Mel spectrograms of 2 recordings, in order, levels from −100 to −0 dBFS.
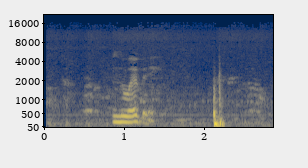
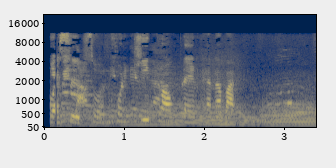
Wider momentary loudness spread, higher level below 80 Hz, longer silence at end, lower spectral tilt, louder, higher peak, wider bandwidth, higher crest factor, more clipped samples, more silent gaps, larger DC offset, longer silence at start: first, 23 LU vs 12 LU; first, -48 dBFS vs -74 dBFS; first, 0.15 s vs 0 s; first, -9.5 dB/octave vs -2.5 dB/octave; first, -21 LUFS vs -28 LUFS; first, -2 dBFS vs -10 dBFS; about the same, 12 kHz vs 12 kHz; about the same, 22 dB vs 18 dB; neither; neither; neither; about the same, 0.05 s vs 0.1 s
